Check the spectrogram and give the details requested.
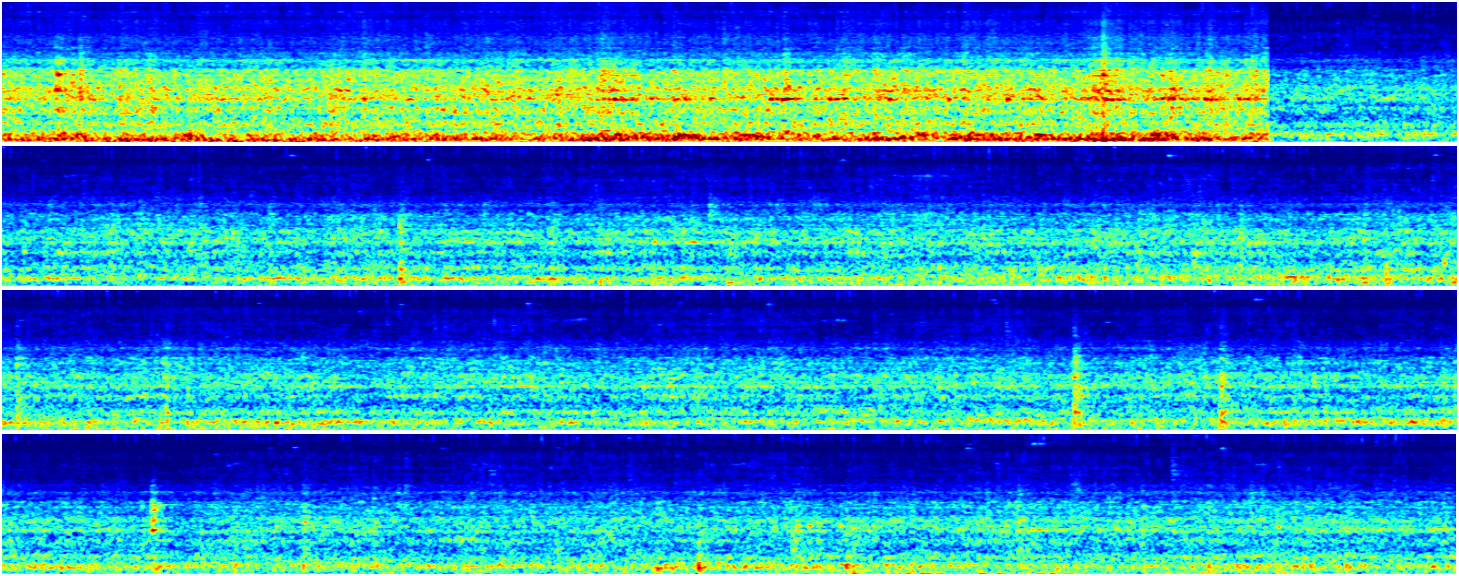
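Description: Steel wheels of a pedal-powered rail bike rolling along railroad track, a steady rumble with a ringing hum. About six seconds in it drops suddenly to a quieter rolling rumble with a few light clicks.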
